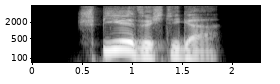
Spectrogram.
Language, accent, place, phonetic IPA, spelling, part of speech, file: German, Germany, Berlin, [ˈʃpiːlˌzʏçtɪɡɐ], spielsüchtiger, adjective, De-spielsüchtiger.ogg
- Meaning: 1. comparative degree of spielsüchtig 2. inflection of spielsüchtig: strong/mixed nominative masculine singular 3. inflection of spielsüchtig: strong genitive/dative feminine singular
